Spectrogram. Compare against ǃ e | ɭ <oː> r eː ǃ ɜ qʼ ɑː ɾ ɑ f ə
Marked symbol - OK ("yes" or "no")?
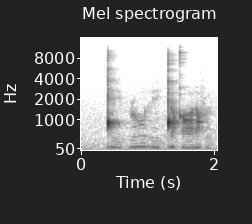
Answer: yes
